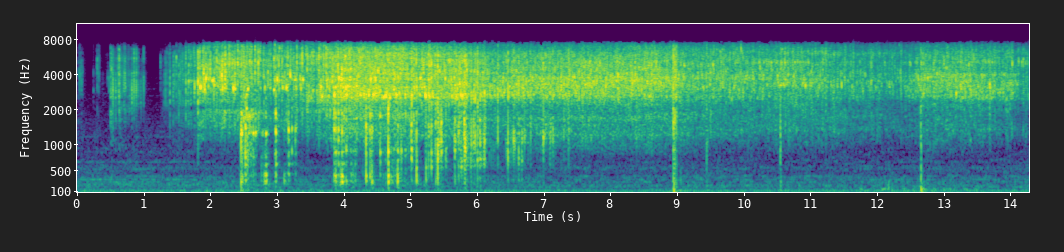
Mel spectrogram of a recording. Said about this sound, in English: Now, supposedly this makes it rain when I do this, so we'll see if it rains tomorrow in California. It's supposed to be 100 degrees in the Bay Area, but rain stick, go.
